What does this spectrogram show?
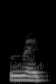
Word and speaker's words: read: i read a newspaper it isn't the same pronunciation i read the newspaper so the past simple of the verb read is read it isn't the same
